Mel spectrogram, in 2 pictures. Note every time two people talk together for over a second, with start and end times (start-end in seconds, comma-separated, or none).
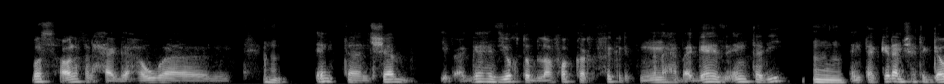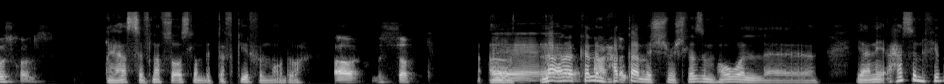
14.4-15.8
